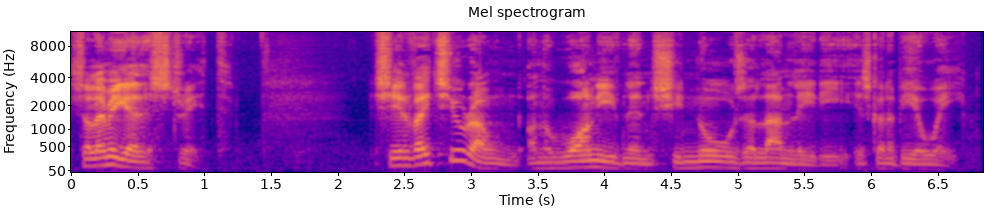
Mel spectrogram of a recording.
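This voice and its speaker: Sardonic, exasperated male pal for radio drama: lowish voice, very animated, blunt mockery. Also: moderate pace. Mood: incredulous. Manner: sardonic, emphatic.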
